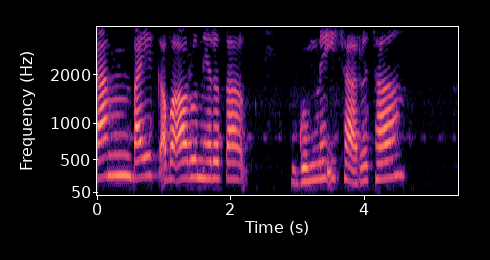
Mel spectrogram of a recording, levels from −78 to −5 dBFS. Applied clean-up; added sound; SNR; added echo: none; none; none; none.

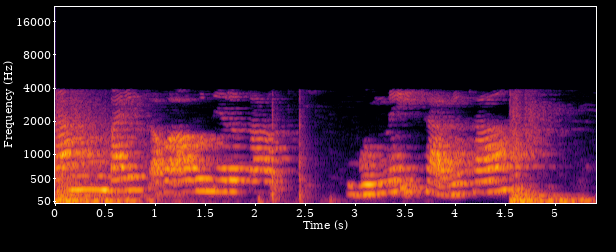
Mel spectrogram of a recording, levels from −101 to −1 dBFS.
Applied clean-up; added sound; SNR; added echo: classical method WPE with log-MMSE.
